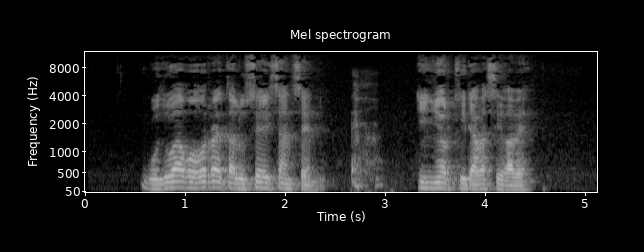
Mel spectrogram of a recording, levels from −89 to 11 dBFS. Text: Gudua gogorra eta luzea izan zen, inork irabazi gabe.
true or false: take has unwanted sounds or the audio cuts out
true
